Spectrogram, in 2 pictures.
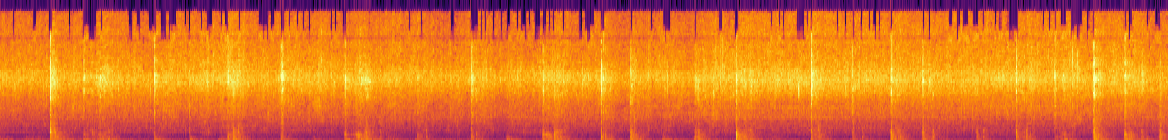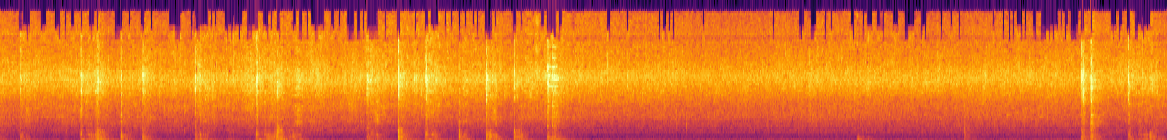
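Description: Crushed ginger and garlic sautéing in a pan for a mushroom gravy, with a steady bright sizzle and frequent scraping stir strokes, close and continuous with no talking.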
